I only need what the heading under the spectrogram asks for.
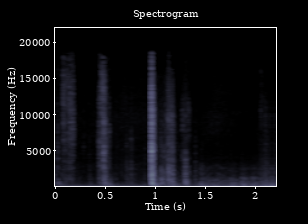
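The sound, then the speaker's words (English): A car being driven, heard as a steady low engine and road rumble with a few short clicks and rattles on top; no talking. “And I am driving home.”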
